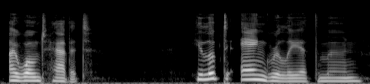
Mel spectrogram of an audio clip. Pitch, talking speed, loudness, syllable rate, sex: 170 Hz, 160 wpm, -18 LUFS, 4.9 syllables/s, female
